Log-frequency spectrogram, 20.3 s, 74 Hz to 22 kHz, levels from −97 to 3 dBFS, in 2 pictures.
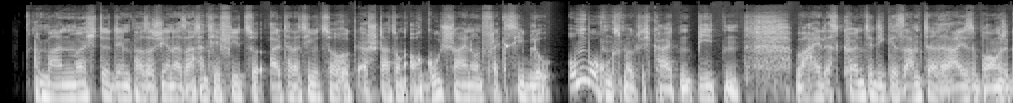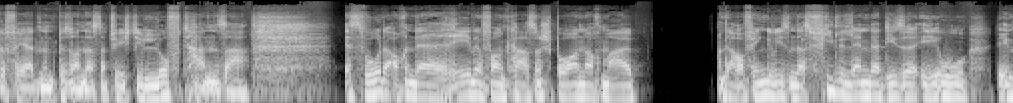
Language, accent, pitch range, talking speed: German, German, 95-115 Hz, 140 wpm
